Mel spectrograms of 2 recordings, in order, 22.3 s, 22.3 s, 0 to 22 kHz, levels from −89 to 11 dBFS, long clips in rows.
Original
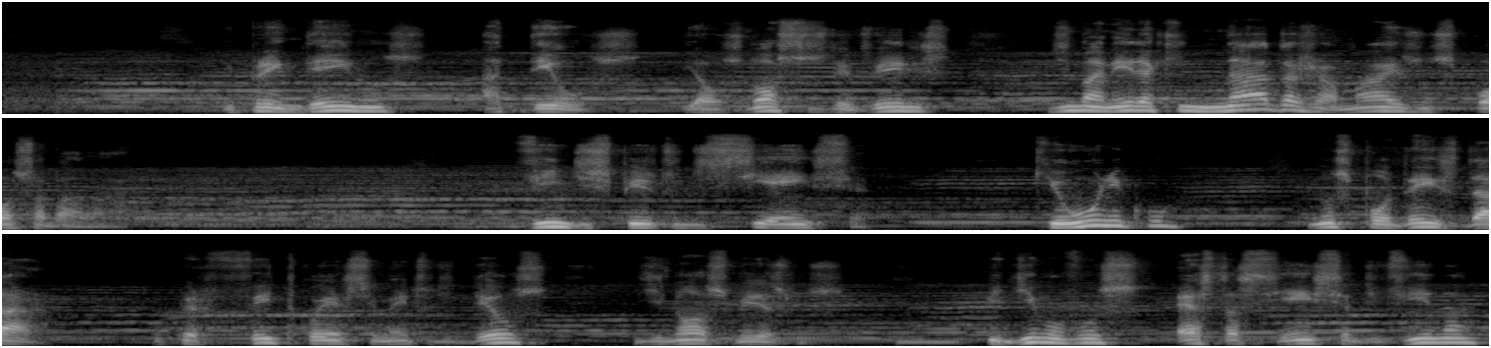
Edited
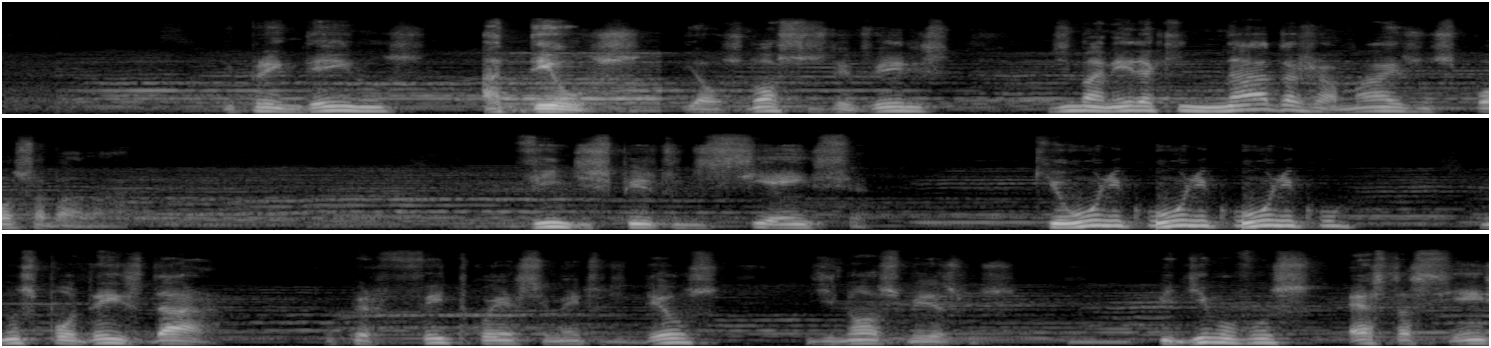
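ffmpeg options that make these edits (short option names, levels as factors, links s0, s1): -filter_complex "[0:a]asplit=5[s0][s1][s2][s3][s4];[s0]atrim=end=2.402[s5];[s1]atrim=start=2.398:end=3.292,asetpts=PTS-STARTPTS,volume=3.35[s6];[s2]atrim=start=3.288:end=13.202[s7];[s3]atrim=start=12.768:end=13.202[s8];[s4]atrim=start=12.768[s9];[s5][s6]acrossfade=d=0.004:c1=hsin:c2=hsin[s10];[s10][s7]acrossfade=d=0.004:c1=hsin:c2=hsin[s11];[s11][s8]acrossfade=d=0.004:c1=hsin:c2=hsin[s12];[s12][s9]acrossfade=d=0.004:c1=hsin:c2=hsin"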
